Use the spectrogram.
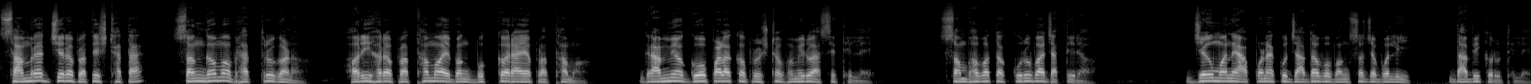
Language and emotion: Odia, neutral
